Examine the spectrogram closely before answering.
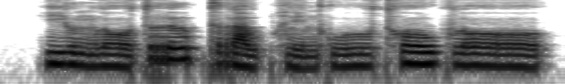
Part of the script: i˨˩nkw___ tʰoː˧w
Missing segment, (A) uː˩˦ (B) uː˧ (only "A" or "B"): B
